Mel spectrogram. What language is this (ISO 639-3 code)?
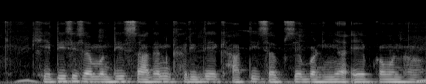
bho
